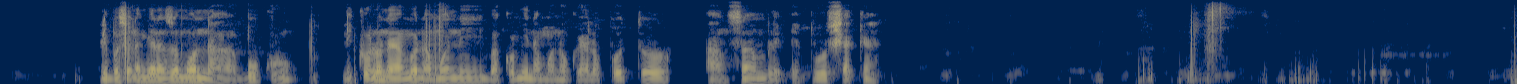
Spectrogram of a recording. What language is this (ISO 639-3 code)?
lin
